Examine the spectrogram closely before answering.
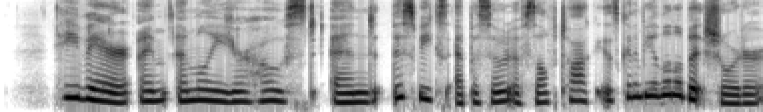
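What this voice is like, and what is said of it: Sick, strained voice. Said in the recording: “you may be able to tell from my voice, I'm sick and I'm having a hard time talking”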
